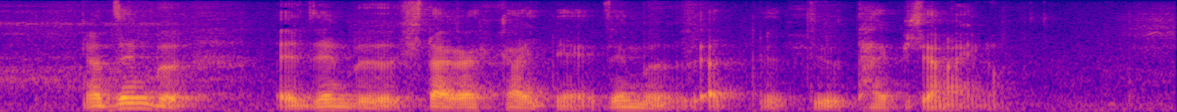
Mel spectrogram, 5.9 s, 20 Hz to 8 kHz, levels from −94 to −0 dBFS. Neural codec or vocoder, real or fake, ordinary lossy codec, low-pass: none; real; none; none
